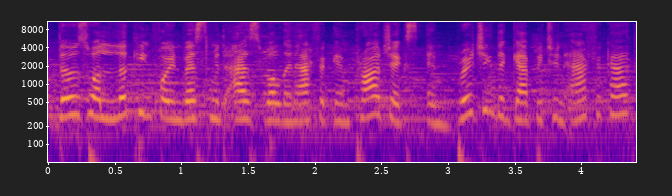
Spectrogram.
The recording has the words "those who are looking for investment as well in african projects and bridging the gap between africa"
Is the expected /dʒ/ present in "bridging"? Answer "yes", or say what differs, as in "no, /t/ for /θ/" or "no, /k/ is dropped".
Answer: yes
